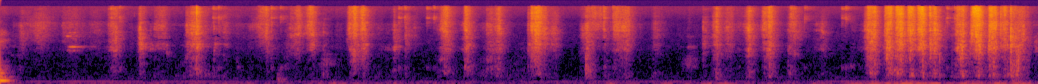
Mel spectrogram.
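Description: Faint rustling and rubbing of cardstock being handled, with scattered light clicks. Near the end, a quick run of short snips as scissors trim the cardstock.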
